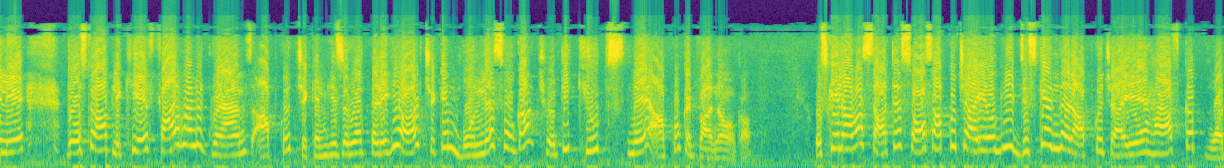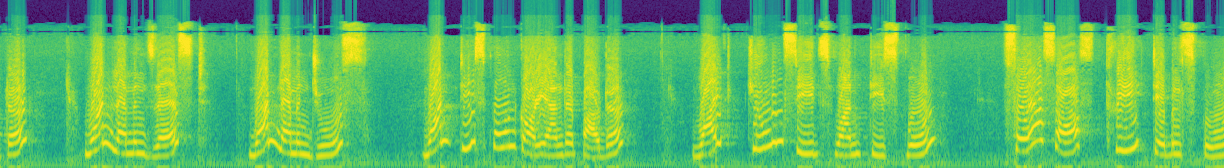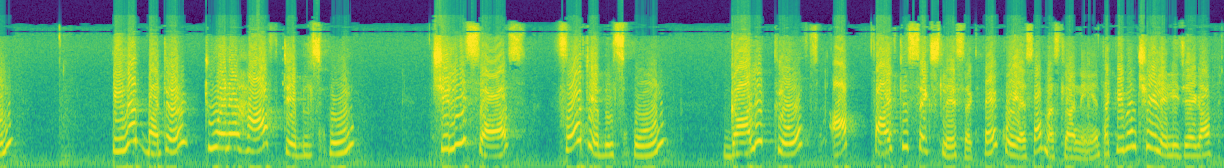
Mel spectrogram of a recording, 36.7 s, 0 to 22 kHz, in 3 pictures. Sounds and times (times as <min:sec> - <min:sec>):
Speech: 0:00.0 - 0:18.6, 0:19.2 - 0:21.7, 0:22.3 - 0:24.7, 0:25.6 - 0:28.1, 0:28.8 - 0:36.6.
